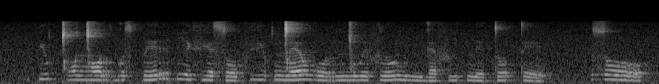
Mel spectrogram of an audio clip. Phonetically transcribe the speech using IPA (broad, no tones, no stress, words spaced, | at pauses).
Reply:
pʲuɡ͡ǀɔŋ͡ǀɔrɡʊs perʔie̯fʲɛ sofvʲoʔ ŋ͡ǀɛo̯vorŋ͡ǀue̯ flʊŋiŋɡɛ fitne tʊʔte | zo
